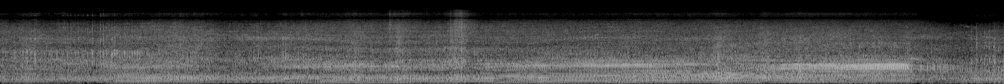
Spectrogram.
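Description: Small gasoline engine of lawn-care power equipment running steadily, with a higher whine that grows a little stronger towards the end.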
